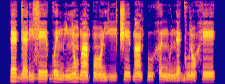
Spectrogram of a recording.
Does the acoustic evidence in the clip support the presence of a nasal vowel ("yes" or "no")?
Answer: yes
